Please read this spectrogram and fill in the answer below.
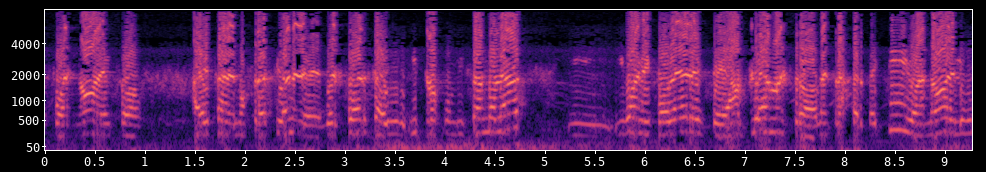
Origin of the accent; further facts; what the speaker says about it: La Rioja, Argentina; todo el acompañamiento que hemos estado recibiendo como riojanos de todos los distintos puntos del país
